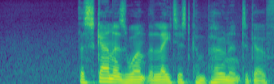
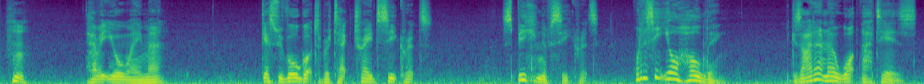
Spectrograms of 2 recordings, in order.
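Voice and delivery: put-on high nasal young woman; 3 semitones higher than usual. Althea voiced, high nasal.

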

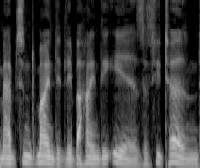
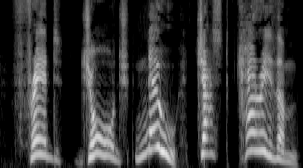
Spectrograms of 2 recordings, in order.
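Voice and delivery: high, loud maternal shriek; 5 dB louder, much slower than usual. A narrator's reading. Missus Weasley stopping the twins' magic, shrieking. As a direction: cry out to stop them at once. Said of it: "Missus Weasley shrieked".

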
